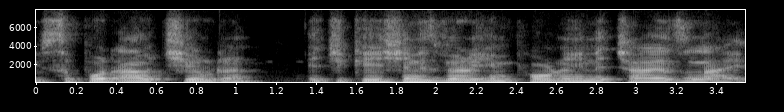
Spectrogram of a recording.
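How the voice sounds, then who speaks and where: In a Senegalese accent, a man speaks with medium pitch and a dark, mellow tone against a quiet background. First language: Wolof. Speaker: educator. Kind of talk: interview.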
